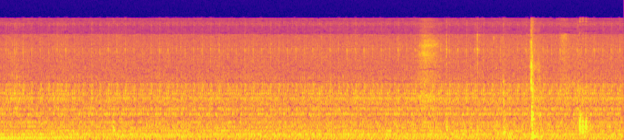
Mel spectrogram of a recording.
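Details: Medion PC sounding like a diesel engine: soft, loose rhythmic knocking at about one to two beats a second over a quiet hum; something inside the PC knocks.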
